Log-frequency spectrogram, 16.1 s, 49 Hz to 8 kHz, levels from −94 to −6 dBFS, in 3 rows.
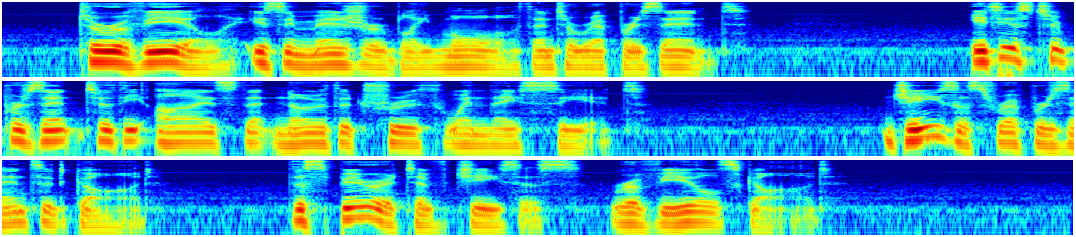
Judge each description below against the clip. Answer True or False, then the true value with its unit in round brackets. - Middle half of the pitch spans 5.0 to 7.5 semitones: True (5.6 semitones)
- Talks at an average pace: False (120 wpm)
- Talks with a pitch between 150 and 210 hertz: False (115 Hz)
